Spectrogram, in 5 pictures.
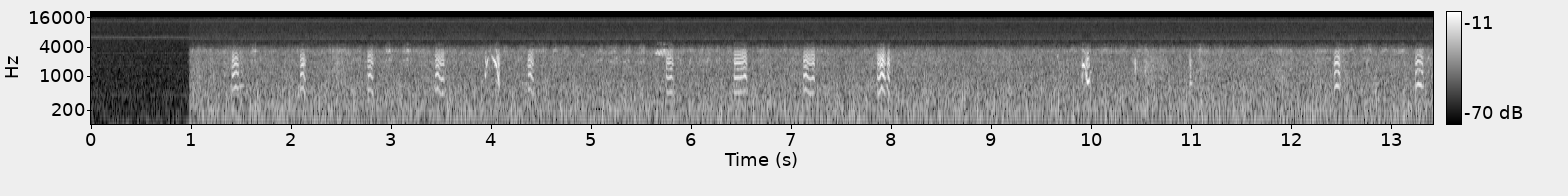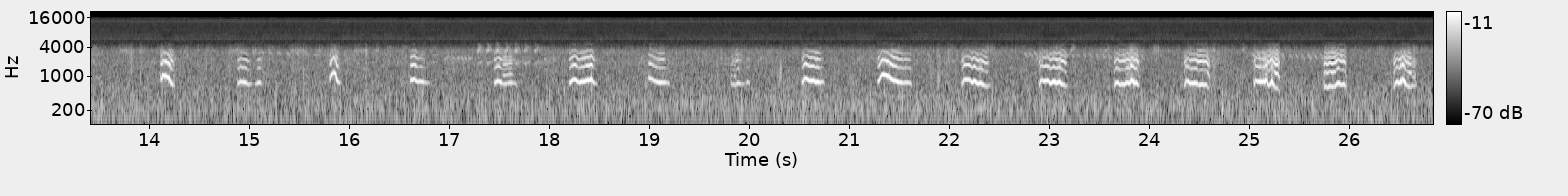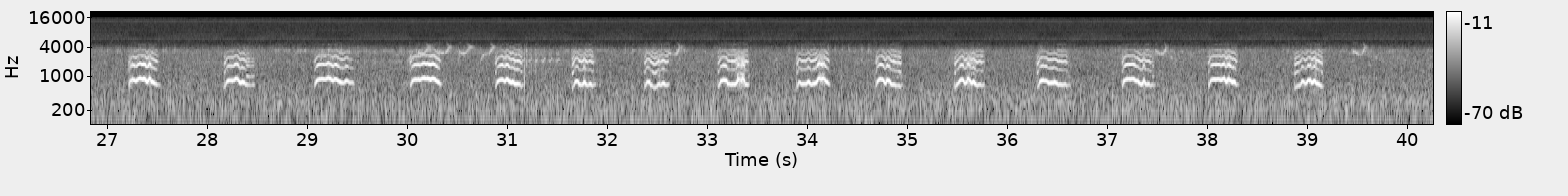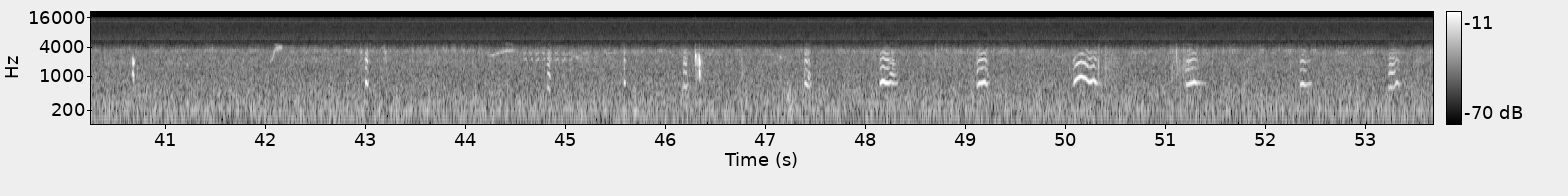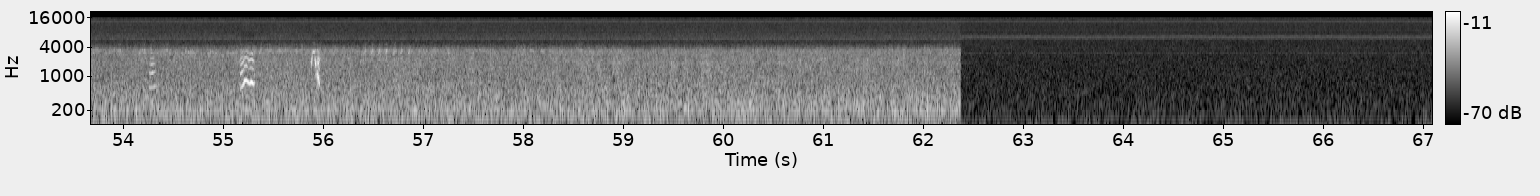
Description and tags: Sound from a livestream video of an Osprey nest with three chicks at night. The sounds must be one of them.
chick, nature, night, osprey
